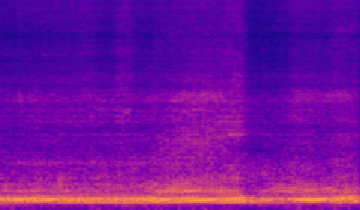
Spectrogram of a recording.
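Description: A motorbike runs hard through a steady low engine drone, the note rising and holding with a brief dip partway before surging again, loud and close with no voices.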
